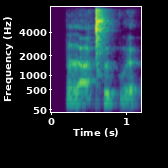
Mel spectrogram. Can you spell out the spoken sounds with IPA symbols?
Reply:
r a̰ ǀʰ ɯ kʷ ə̰

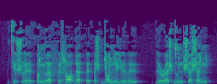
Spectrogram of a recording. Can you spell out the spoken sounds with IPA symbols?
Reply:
tʲ u ʃ l ɨ θ ɔ ɲ l ə f ɨ ɮ ɔ ɗ ə θ ɨ θ ə ʒ ɟ ɔ ɲ ɨ j ɨ ð ɨ | k ɨ ɹ ə ʃ d u ɲ ʃ ə ʒ ə ɲ

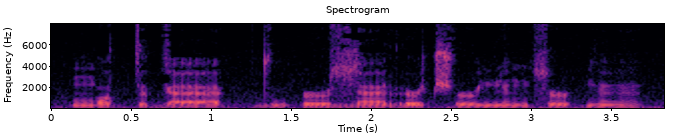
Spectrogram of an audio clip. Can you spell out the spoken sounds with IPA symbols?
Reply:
ŋ ɔ˦˨ tː ə˦ ɡ æ̰˦˨ | d ṵ˨ ʔ ə˞˨ ɮ æ˨ r ə˞˦ t͡ʃʰ ə˞˨ ɲ ɛ̃˨ ŋ ɬ ə˞˦ ʔ ɡ ɛ̃˨

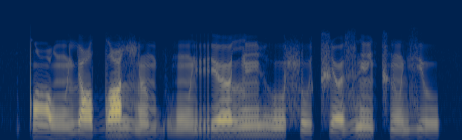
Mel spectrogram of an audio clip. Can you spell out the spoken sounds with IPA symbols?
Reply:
tˤ ə̃˨ w ũ˨ lʲ o˨ dˤ ɯ˦ ɮ ə̃˨ bʱ ũ˨ rʲ œ˦ l ĩ˦ ɦ u˦ ɬ u˨ t͡ʃ œ˨ z ĩ˦˨ t͡ʃ ũ˨ zʲ u˨

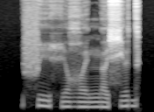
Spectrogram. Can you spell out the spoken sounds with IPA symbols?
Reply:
f i h i ʁʷ e ŋ ɐ ɕ ɨ d

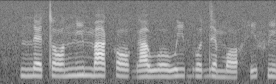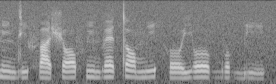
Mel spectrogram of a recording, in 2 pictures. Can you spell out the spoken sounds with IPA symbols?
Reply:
n ɛ˧ t ɔ˧ n ĩ˦ m a˦ k ɔ˦˨ ɡ a˧ w o˧ w i˦ b o˦ d ɛ˦˨ m ɔ˨ h i˨˦ f ĩ˧ ɾ ĩ˨ d i˨ f a˨ ʃ ɔ˧ f ĩ˧ b ɛ˦ t ɔ˦˨ m i˧ h o˨ j o˧ b o˧ ɡ͡b i˨

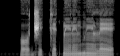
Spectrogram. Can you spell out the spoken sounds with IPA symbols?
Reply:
o˨ d͡ʒ i˧ k e˧ k͡p ĩ˧ ɾ ĩ˦ b ĩ˦ l e˦˨

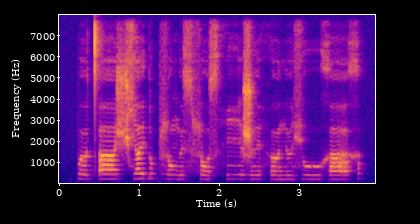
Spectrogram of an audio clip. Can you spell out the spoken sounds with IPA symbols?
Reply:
p ɵ tʼ ɐː ʃ ɕ ɐ ɪ̯ ɗ u p ɮ o ŋ ʉ s ɬ o s h iː ʐ ɨ ɪ̯ h ɵ n ʉ ɕ uː x ɐː x

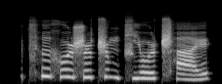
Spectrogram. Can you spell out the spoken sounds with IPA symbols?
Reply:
t͡sʰ ɹ̩˥˧ x o˥˧ ʊ̯ ʂ ɻ̩˥˧ ʈ͡ʂ ʊ˥˩ ŋ t͡ɕ j o˧˥ ʊ̯ ʈ͡ʂʰ a˨˩˦ ɪ̯

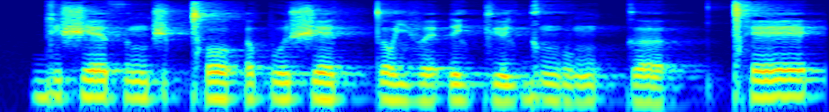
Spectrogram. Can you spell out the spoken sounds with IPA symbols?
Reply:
ɡ i ʃ e θ ʏ ŋ ʃ ə ǀʰ o ʔ ə p u ʃ e tː o j β e ʔ i lʲ kʲ ʊ lʲ ɡ o ŋ β ʊ ŋ kː ə | ǀʰ e

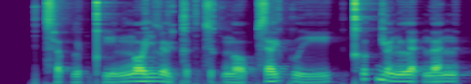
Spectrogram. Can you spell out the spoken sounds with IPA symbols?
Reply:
t͡sʰ ɐ˨ p̚ l ʊ˨˥ k̚ pʰ iː˨˥ n ŋ ɔː˥ j l ɵ˨˧ ɥ k ɐ˨ k̚ t͡s ʊ˨˥ k̚ n̪ ɔː˨ p̚ s ɐ˥ j kʷ iː˨˧ | kʰ ʊ˥ k̚ j ɵ˨˧ n l ɐ˨ t̚ n̪ ɐ˧ n

